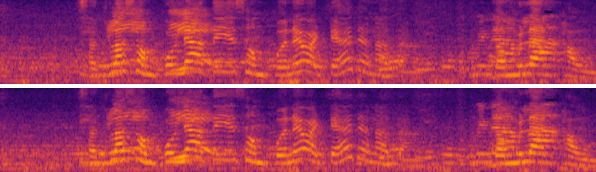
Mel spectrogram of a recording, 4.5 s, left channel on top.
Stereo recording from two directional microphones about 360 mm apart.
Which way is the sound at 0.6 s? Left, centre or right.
Centre.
